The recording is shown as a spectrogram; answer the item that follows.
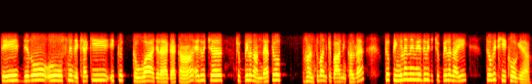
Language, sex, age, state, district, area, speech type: Punjabi, female, 45-60, Punjab, Amritsar, urban, conversation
